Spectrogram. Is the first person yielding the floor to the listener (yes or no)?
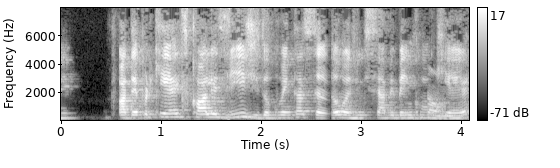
yes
